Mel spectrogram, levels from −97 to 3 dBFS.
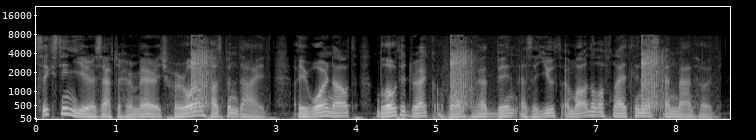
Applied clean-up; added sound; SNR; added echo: none; Fart; 10 dB; none.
